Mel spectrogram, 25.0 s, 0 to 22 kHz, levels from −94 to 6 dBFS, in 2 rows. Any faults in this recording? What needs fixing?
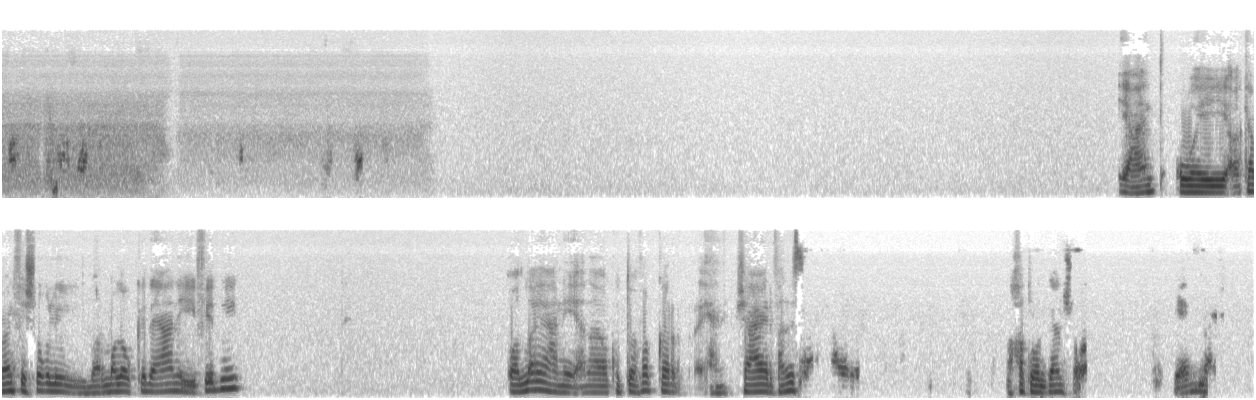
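The other side's voice leaking through runs from 0.0 to 4.33 s, about 15 dB under the speech, with brief scraps at 20.49–20.62, 23.33–23.38, 24.02–24.16 and 24.57–24.7 s, likely left behind by the echo canceller.

Speech suppressed in double talk appears at 0.54–1.23 s as a dip of about 15 dB, then as deep cuts of about 40 dB at 20.51–23.62 s and about 35 dB at 24.23–25.04 s. It's likely the canceller ducking both voices during overlap.

To fix it, use a headset or tune the echo canceller's double-talk detection so it doesn't leak echo or clamp the near talker.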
